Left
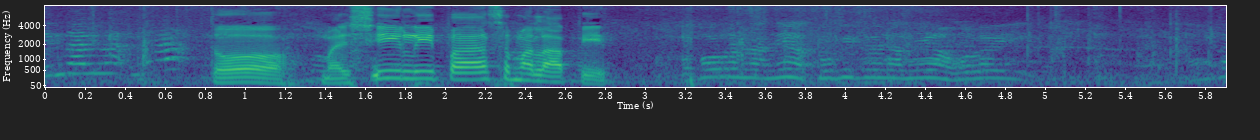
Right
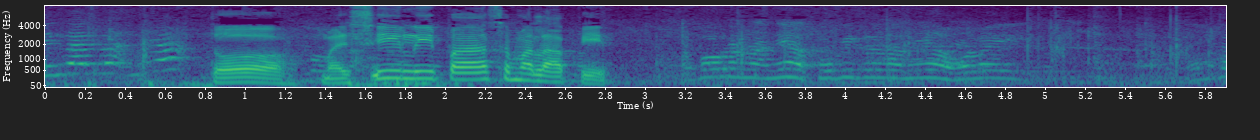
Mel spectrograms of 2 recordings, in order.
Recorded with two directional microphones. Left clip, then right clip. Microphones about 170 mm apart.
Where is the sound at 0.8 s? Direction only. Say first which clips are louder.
Even; 25° right (ahead or behind).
